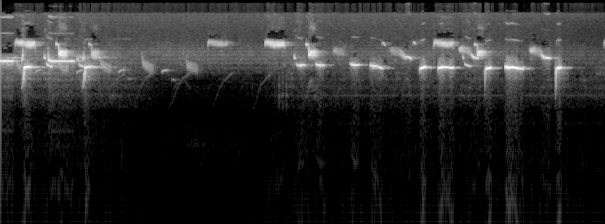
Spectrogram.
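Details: Tit song made of lively, high chirping phrases, pure whistles mixed with quick downward-slurred notes, delivered in bursts separated by brief pauses.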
